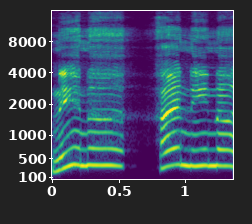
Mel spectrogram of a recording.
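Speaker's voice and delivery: very high-pitched voice. Speaker retells greeting a scared dog that once bit them, really high-pitched voice. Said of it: "in this really high pitched voice".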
